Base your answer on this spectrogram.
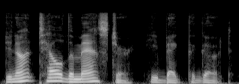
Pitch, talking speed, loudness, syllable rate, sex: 115 Hz, 225 wpm, -18 LUFS, 5.0 syllables/s, male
